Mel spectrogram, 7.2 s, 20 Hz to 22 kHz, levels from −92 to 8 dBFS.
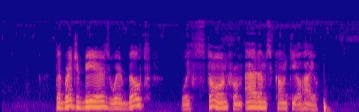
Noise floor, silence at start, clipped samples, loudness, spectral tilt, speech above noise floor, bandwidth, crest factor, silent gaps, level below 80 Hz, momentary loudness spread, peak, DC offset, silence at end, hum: -71 dBFS; 1.15 s; under 0.1%; -27 LUFS; -8.5 dB/octave; 45 dB; 11 kHz; 20 dB; none; -60 dBFS; 13 LU; -8 dBFS; under 0.1%; 0.65 s; none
